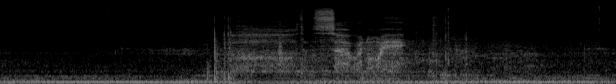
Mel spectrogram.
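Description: Soft rustling and handling of a paper sticker sheet and planner pages, with a brief sharper paper rustle about three seconds in, over a steady low hum.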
